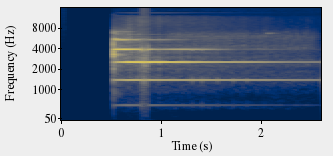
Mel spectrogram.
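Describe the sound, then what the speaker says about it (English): A single bell, struck once during a home relaxation and breathing practice, rings out clear and close after a moment of silence, then its bright tone slowly fades. "I'm going to ring the bell"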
